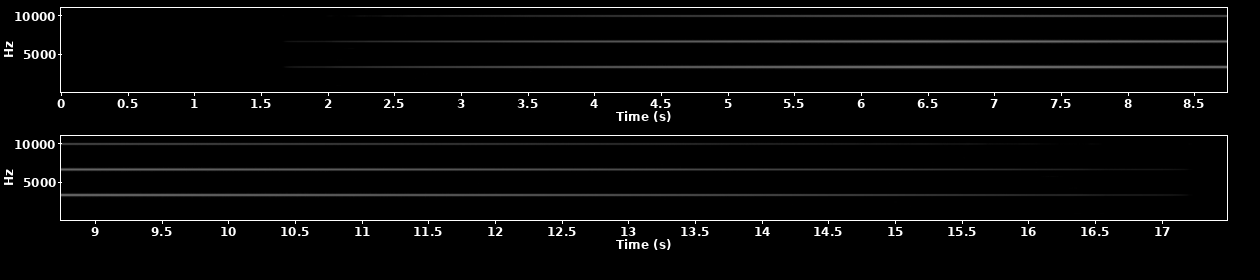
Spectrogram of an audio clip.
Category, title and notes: Sound effects > Electronic / Design
A high-pitched squeaking sound, resembling tinnitus effect, created using a synthesizer.
earring, short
